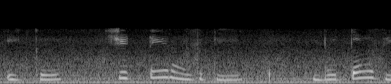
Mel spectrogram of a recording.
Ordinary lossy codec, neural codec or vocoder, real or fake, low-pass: none; none; real; 5.4 kHz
